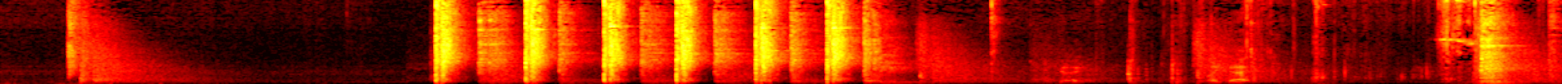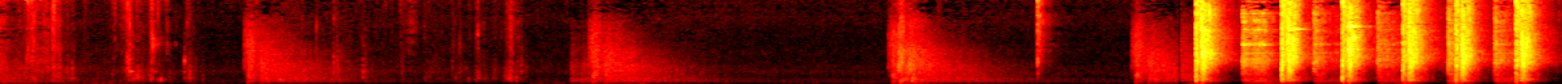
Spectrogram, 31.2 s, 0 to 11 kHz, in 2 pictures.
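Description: Semi-automatic .22 LR gunfire from a Windham Weaponry AR-15 fitted with a CMMG .22 LR conversion kit: sharp cracks, each with a short ringing tail. There is a single shot, then a rapid string of about ten shots, then single shots a few seconds apart, and another rapid string near the end. The action cycles each round without a hitch.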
